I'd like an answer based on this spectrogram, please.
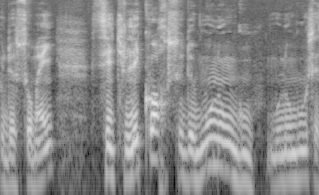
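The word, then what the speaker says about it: mulungu: c'est le manque de sommeil c'est l'écorce de mouungu mouungu ça s'écrit m u l u n g u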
